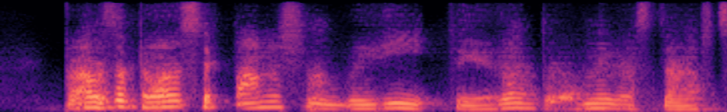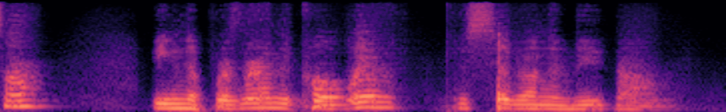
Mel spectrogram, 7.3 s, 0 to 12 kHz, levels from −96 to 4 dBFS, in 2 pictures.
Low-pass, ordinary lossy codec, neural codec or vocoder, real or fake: 10.8 kHz; MP3, 64 kbps; codec, 44.1 kHz, 0.9 kbps, DAC; fake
